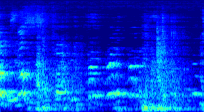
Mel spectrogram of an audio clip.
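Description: Men laugh nearby.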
